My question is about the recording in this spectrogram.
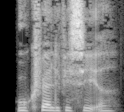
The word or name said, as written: ukvalificeret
